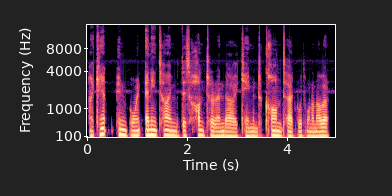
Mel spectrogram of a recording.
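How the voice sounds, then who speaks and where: A man's voice: lowish voice, fairly even intonation, normal speed, a little mellow, no room sound, lightly acted. A man playing an ancient, proud vampire in an audio drama, speaking with formal, courtly diction and gravity. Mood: grave. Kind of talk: dramatic audio roleplay acting.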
